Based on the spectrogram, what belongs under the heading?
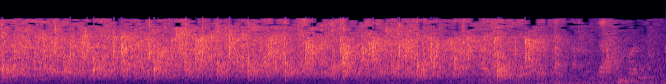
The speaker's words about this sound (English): Okay, give them a big round of applause.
